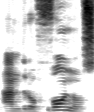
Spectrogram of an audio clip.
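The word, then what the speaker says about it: ἀνδροφόνος: la palabra asesino, que es la palabra andrófonos, perdón, andrófonos es la pronunciación más correcta, que es asesino en general.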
